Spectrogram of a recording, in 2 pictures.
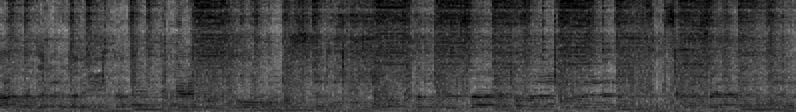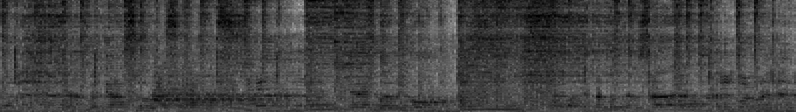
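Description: Norteño band playing live: diatonic button accordion over guitar and drum kit.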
